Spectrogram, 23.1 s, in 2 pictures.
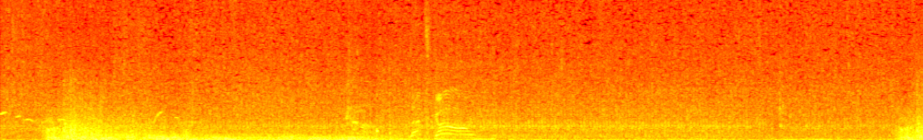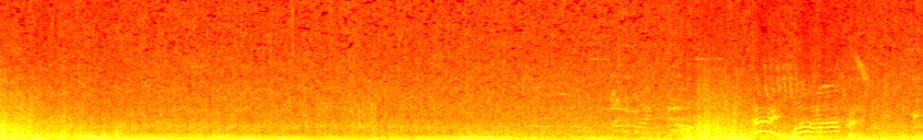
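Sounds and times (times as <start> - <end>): rain hiss: 0.0 - 23.0
thunder rumbling: 0.0 - 23.0.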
